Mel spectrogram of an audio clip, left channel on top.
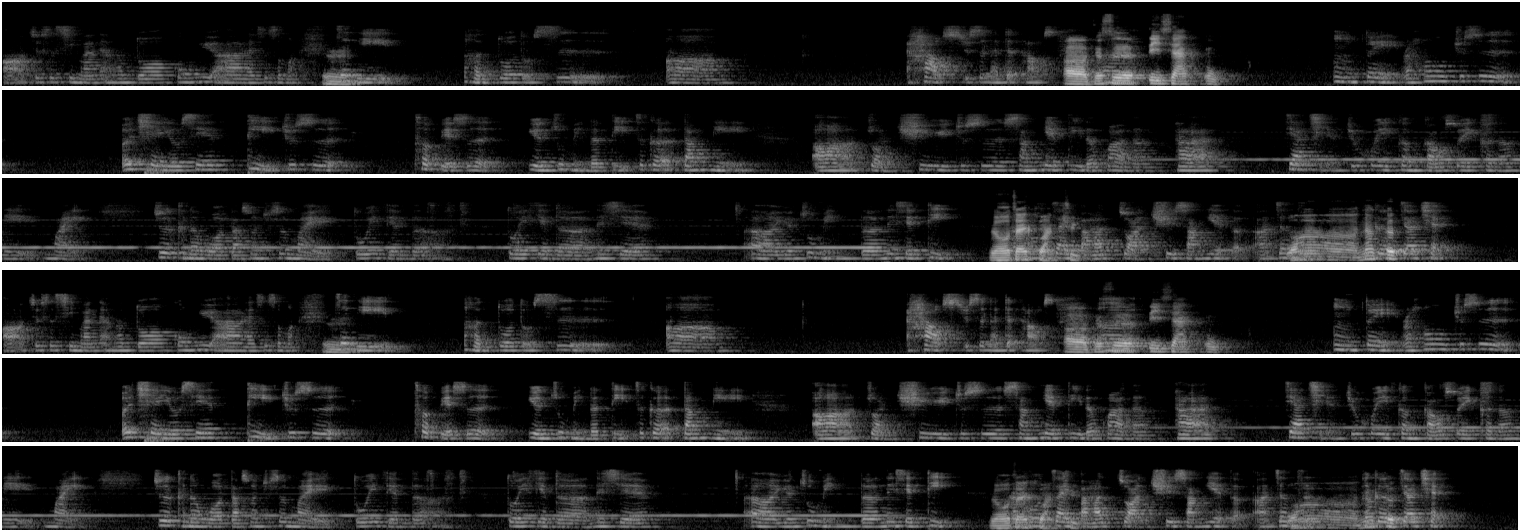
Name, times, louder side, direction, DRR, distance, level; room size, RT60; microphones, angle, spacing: voice 1, 0.0-3.9 4.6-6.1 6.6-7.3 9.0-11.3 13.3-15.1 16.4-17.3 17.6-18.5 19.3-20.0 20.4-27.3 28.0-35.0 35.4-36.9 37.8-39.8 40.4-43.5 43.9-44.7, right 2 dB, 35° right, 1.3 m, -35 dB
voice 2, 10.6-12.2 40.2-41.1 43.2-44.3, left 5 dB, 40° left, 0.4 m, -26 dB
sound 1, 26.0-39.2, left 3 dB, 20° left, 1.6 m, -41 dB
9.4 x 5.3 x 4.8 m
head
